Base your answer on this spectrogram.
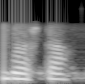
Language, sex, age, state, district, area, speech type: Odia, female, 45-60, Odisha, Boudh, rural, conversation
